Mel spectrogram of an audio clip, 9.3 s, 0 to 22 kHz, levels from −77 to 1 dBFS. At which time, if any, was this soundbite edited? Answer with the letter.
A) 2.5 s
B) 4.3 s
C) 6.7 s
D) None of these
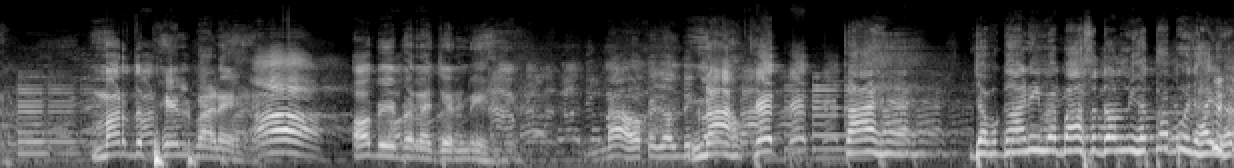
D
